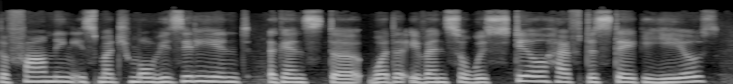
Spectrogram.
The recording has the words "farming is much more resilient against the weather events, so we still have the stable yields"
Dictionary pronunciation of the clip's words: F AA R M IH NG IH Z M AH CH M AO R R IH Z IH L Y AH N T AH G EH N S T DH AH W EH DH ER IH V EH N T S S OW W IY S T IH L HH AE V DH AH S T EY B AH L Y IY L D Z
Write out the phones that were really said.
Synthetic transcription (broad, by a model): F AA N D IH NG IH Z M AH CH M AO R R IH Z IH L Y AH N T AH G EH N S T DH AH W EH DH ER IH V EH N T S S OW W IY S T IH L HH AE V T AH S T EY AH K Y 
